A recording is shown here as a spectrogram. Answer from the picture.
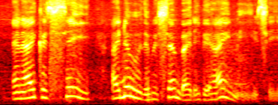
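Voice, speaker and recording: Speaking at a fairly slow pace, a woman with a Midwestern US accent uses lively intonation. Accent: old-fashioned US Midwestern. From Michigan, Lansing. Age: 80s+. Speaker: elderly witness recounting family history. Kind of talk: interview.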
